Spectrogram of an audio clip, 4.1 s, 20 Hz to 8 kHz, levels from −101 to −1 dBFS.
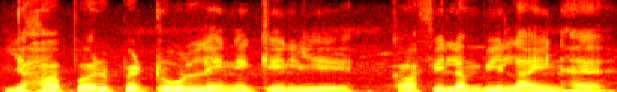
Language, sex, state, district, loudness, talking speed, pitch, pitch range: Hindi, male, Arunachal Pradesh, Lower Dibang Valley, -16 LUFS, 145 wpm, 145 Hz, 140-150 Hz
